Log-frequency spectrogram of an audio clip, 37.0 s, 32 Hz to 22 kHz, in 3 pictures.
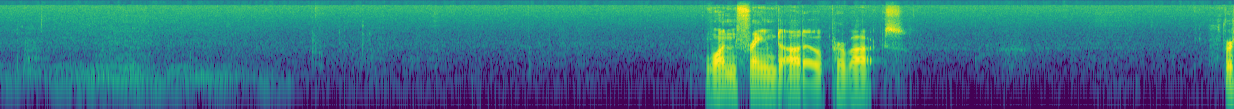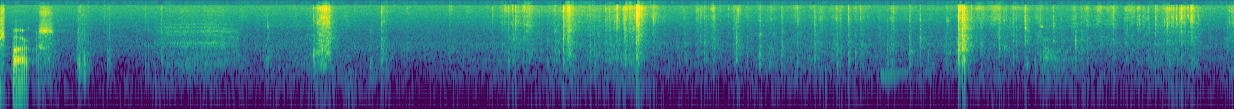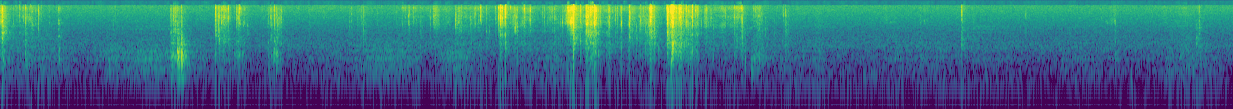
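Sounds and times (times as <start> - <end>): packaging tearing and crinkling: 17.3 - 25.1, 26.8 - 27.6, 28.8 - 32.4.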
